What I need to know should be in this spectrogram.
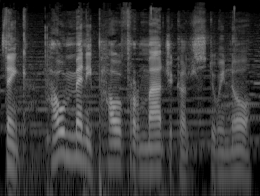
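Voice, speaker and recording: A man voicing a gruff, suspicious dwarf warrior in a storybook, terse and blunt, with a put-on accent. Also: medium pitch, lively intonation, fairly quick, faint music behind, close to an everyday voice. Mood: suspicious, grumbling.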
